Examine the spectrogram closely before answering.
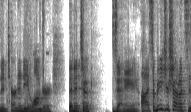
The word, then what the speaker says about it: Xeni: I don't know how long that took me, but I imagine it was an eternity longer than it took Zenny.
